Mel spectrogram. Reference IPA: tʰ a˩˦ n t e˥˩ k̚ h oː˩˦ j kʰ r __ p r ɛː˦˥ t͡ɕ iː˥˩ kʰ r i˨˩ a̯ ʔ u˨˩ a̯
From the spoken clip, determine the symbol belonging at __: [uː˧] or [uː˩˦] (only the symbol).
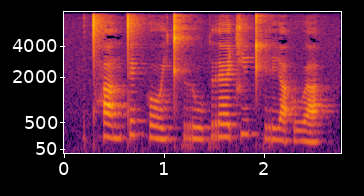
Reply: uː˩˦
